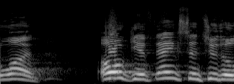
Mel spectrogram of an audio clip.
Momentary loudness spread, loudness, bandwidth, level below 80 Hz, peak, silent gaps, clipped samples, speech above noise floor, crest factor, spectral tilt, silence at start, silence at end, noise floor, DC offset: 9 LU; -23 LUFS; 15 kHz; -86 dBFS; -8 dBFS; none; under 0.1%; 26 dB; 14 dB; -4 dB/octave; 0 s; 0 s; -49 dBFS; under 0.1%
